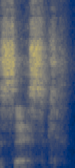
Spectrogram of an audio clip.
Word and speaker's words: Cisk: an 1840s and the locust are difficult to pronounce than the english worth check and crafts it's a Sisk then in nice and swear he ate the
